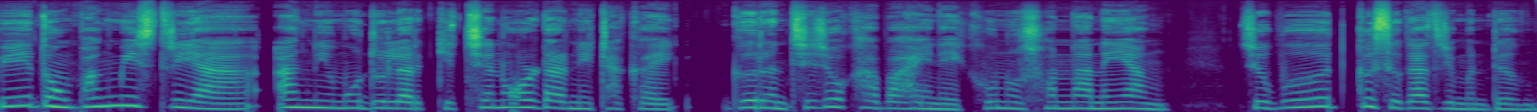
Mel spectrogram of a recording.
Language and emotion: Bodo, sad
